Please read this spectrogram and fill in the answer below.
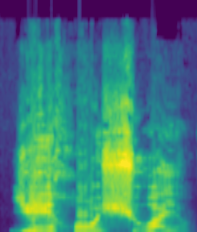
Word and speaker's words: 예호슈아: 해요 야샤 예호와 그리고 여호수아도 정상적으로 보면은 예호슈아예요 예호슈아 그리고 이것을 이 헬라어로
